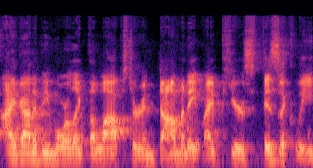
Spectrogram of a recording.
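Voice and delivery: ordinary talk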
